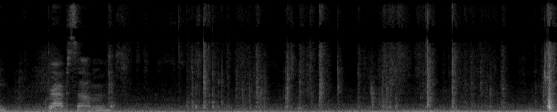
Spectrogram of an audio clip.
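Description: A hand rubs a sticker flat onto paper.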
